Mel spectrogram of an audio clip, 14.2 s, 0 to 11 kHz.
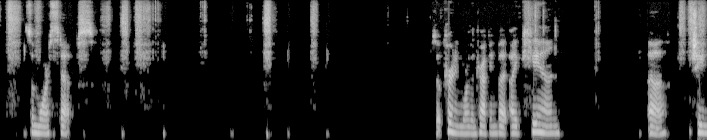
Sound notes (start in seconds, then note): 0.0 drawing noises; 0.0 scratch, tap; 2.4 tapping, drawing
